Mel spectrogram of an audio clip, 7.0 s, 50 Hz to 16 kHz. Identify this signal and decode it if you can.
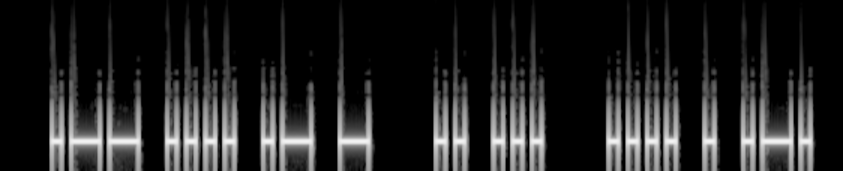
Morse code, heard as a keyed tone, about 15 wpm, 700 Hz. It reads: WHAT IS HER
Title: Sentences from Top 1500 Words 15wpm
